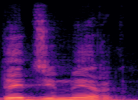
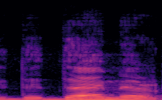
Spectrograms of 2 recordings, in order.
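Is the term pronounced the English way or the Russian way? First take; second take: Russian; English. First: The term is pronounced with Russian sounds. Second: The term is pronounced with English sounds.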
